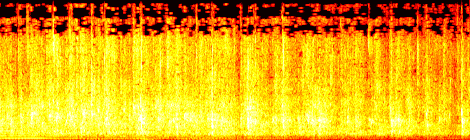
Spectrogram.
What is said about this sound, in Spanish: Come on, dale un fuerte aplauso a Dios.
